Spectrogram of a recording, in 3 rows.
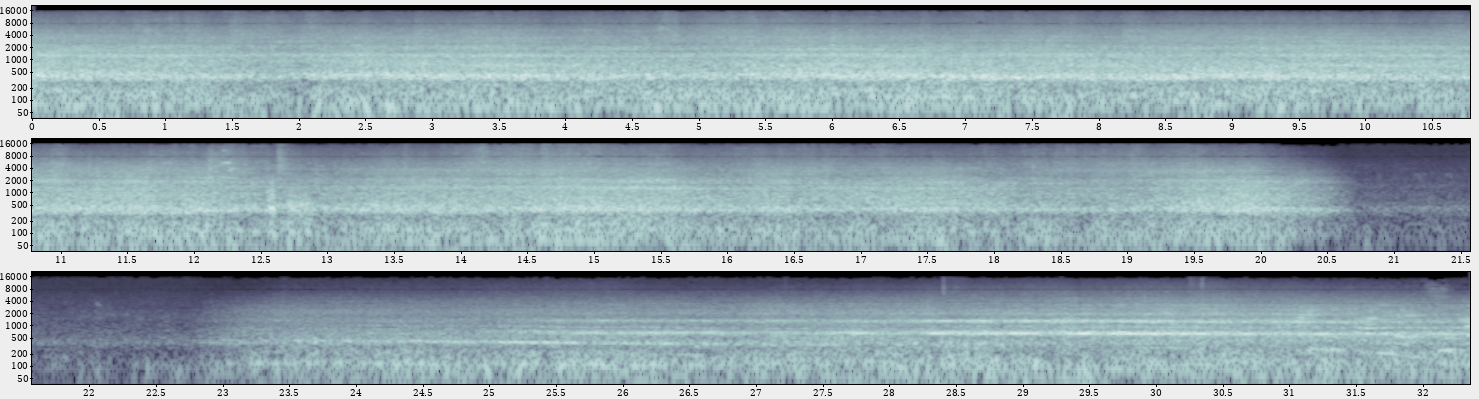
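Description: Wagons of a long mixed freight train rolling past at speed on the rails, a steady loud rumble with a held tone. After an abrupt break about 20 seconds in, a MaK diesel shunting locomotive runs with a steady engine tone.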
